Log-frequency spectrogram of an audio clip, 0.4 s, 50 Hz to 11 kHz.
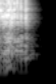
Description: RATSCHE; Xsample VOL-9

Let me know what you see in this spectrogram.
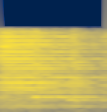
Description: kuckuck; ST-XX Amiga Soundtracker Sample Packs

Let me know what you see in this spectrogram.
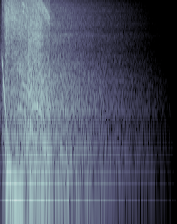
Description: RAKETE; Best Service; Advanced Mega Effects

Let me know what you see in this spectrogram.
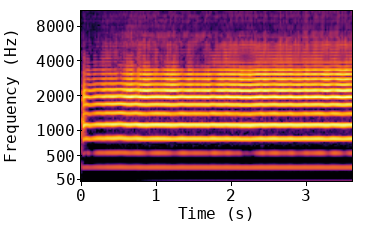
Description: TROMPETE C#2, TRUMPET; Best Service; World Colours

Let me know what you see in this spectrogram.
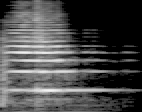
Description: GEIGE, Alpine Volksmusik

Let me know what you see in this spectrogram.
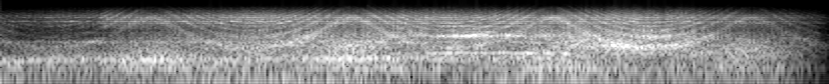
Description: DUESEN; Best Service; Advanced Mega Effects

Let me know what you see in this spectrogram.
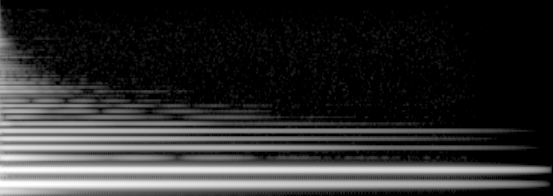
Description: KONZERTGIT, Alpine Volksmusik

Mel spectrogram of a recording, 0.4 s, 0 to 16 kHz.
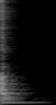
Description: KLOPF, GUITAR FX; Xsample VOL-2

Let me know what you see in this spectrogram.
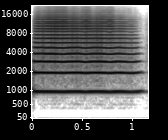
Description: SOLI TROMPETEN, Alpine Volksmusik

